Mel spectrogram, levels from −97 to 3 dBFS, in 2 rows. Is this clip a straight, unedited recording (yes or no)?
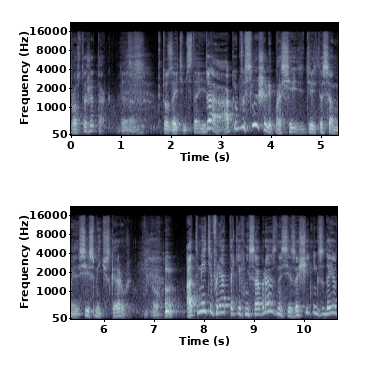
yes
